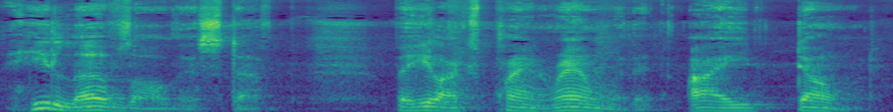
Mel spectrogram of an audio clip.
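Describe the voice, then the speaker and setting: A man in his seventies talking casually and plainly to viewers as he shows gear, halting and rambling, often repeating himself. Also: fairly low pitch, slightly rough. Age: 70s. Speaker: video host.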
